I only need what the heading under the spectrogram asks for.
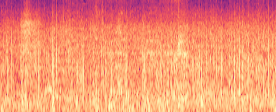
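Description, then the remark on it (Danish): Steady rain falls outdoors in Nykøbing Falster on a very quiet day, a dense, even patter of drops hitting surfaces, continuous and moderately quiet with no voices. “Og det er nok også fordi, at det regner rimelig meget.”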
